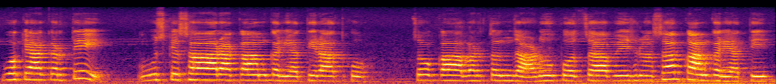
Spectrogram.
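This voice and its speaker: A woman's voice: fairly high pitch, steady tone, slow pace, fairly bright tone, a little hiss or hum. A woman narrating a devotional folk tale to her listeners in a homely, repetitive, conversational way. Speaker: storyteller. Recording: echoey room.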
